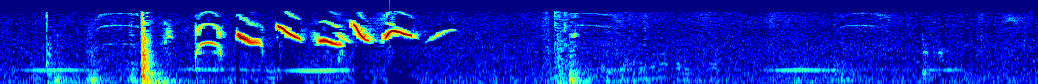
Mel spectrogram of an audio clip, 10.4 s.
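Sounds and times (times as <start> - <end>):
green-winged saltator whistled phrase: 2.0 - 4.6.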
